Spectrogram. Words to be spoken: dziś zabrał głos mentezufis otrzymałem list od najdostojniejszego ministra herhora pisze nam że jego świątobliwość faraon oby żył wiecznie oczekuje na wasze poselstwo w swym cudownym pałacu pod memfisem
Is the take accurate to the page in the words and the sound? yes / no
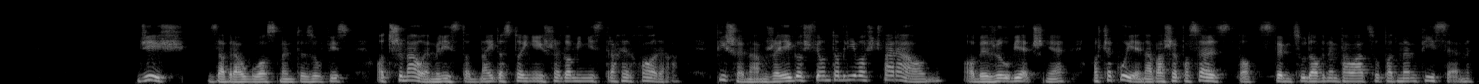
yes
